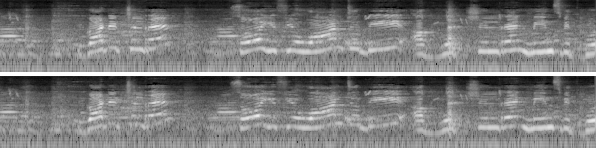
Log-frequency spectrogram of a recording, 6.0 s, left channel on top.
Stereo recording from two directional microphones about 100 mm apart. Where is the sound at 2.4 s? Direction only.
65° right (ahead or behind).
